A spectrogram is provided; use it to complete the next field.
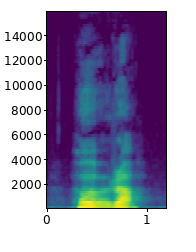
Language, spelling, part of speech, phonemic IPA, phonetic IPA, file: Swedish, höra, verb, /²høːra/, [²hœ̞ːra], Sv-höra.ogg
- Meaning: 1. to hear (sound, news, etc.) 2. to check (with someone, by asking them or the like (thus hearing them)) 3. to question (interrogate) 4. to belong (to), to be a (necessary) part of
